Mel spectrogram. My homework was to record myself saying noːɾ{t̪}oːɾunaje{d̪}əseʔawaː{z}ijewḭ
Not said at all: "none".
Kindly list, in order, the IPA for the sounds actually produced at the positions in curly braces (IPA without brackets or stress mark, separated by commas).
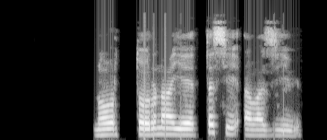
t̪, t̪, z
